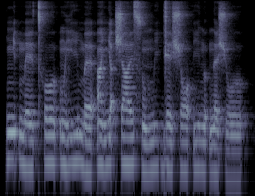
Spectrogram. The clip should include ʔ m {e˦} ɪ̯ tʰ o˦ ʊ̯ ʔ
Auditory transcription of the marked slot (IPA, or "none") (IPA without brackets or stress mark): e˨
